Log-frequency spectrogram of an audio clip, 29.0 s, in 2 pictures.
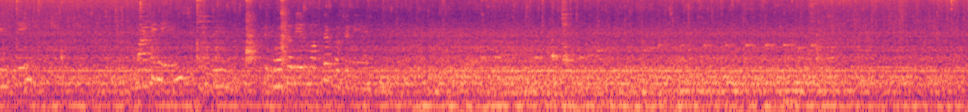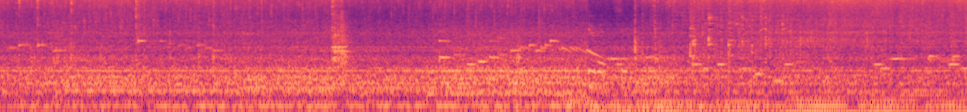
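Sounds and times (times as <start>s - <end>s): onions sizzling in hot oil: 0.0s - 29.0s
soft background music: 7.2s - 18.8s, 21.1s - 29.0s.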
